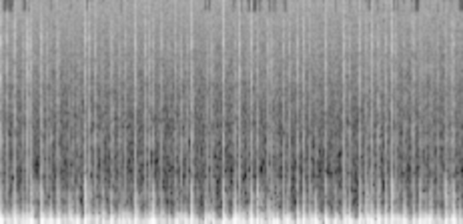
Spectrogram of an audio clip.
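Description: A small black vinyl record with a red-and-white centre label, a thin solid disc, is held up close to the microphone while fingertips appear to tap it. A dense, steady run of dull, muffled low thumps follows, each dying away almost at once, with almost nothing bright or high in the sound.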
